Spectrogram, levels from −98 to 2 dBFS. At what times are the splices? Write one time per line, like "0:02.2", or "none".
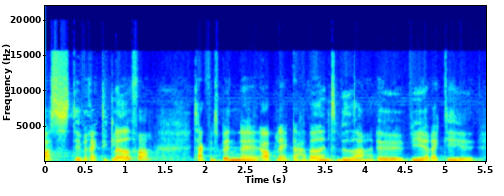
0:02.1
